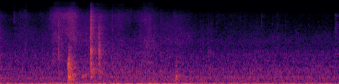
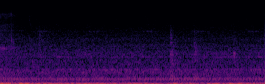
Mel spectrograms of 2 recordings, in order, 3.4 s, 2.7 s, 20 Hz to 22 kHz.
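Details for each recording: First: 720Kb diskette being formatted under MS-DOS on a dual-boot XP machine, succeeding where Windows XP had reported track zero bad; quiet soft ticking as head steps track to track over faint spin hum. Normal floppy formatting. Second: Floppy drive formatting a 720KB diskette: few light sparse head clicks over low hum, retrying on bad diskette reporting invalid media or track zero bad.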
